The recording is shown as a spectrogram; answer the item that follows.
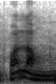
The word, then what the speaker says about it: ฝรั่ง: ก็ ไม่ พัด อ่าน ว่า ฝรั่ง เสียง เอง นะ มัน บอก ว่า นะ ครับ อ่า ก็ ปล่อย สัตว์ หลั่ง หรือ ฟ้า หลัง แล้ว ก็ มัน ความ จริง มัน ต้อง อ่าน ฝรั่ง นะ ครับ อืม ก็ อนุโลม ให้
